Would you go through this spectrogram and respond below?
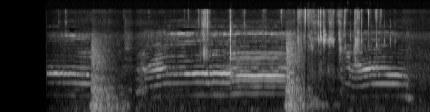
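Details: Stray mother cat begging for food shortly after giving birth to kittens; two loud, harmonic meows with a falling tail, each about a second long, followed by a softer drawn-out mew and a short final call, with faint knocking.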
